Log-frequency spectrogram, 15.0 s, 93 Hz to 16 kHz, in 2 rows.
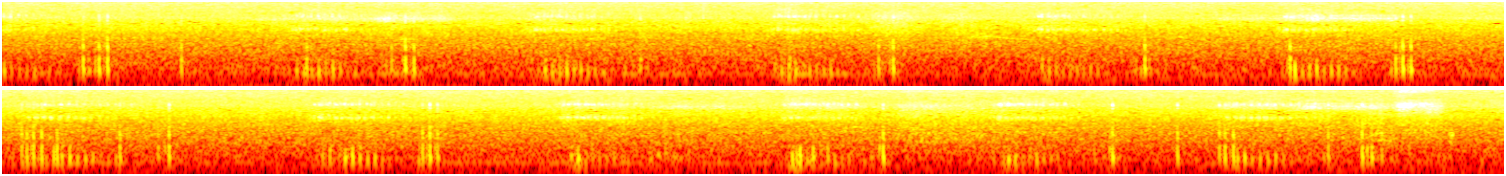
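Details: Long stretch of deep purring from the cat Vriendje, recorded 15 November 2011: gravelly rumbling pulses repeat under one a second throughout, fairly even in strength, with a faint steady low hum in the background.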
